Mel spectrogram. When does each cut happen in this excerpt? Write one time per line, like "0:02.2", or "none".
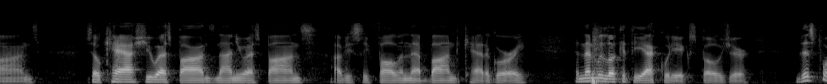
0:07.3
